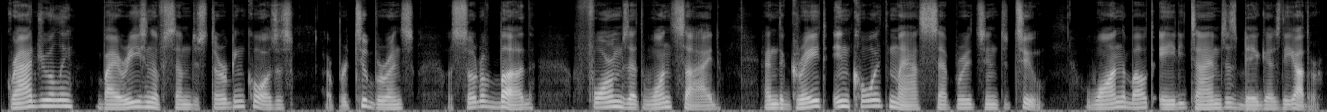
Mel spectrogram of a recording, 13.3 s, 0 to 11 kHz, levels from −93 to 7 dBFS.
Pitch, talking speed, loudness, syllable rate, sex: 130 Hz, 150 wpm, -20 LUFS, 5.1 syllables/s, male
